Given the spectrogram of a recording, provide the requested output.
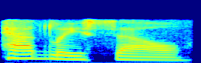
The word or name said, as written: Hadley cell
